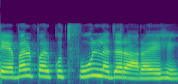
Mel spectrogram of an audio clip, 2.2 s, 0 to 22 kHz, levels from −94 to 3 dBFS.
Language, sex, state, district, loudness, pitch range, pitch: Hindi, female, Bihar, Jamui, -13 LUFS, 200-270 Hz, 250 Hz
